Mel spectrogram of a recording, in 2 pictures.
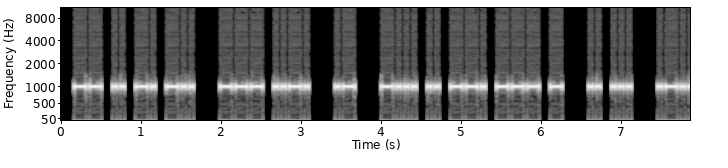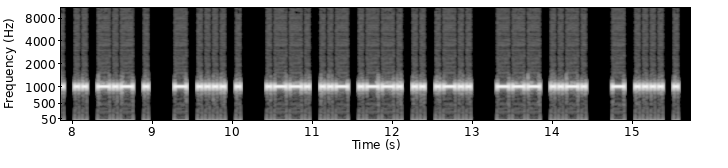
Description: Morse code, heard as a keyed tone, about 25 wpm, 1000 Hz. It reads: MIND OF A BIGOT IS LIKE THE PUPIL OF THE
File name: qotdfiles / 25wpm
